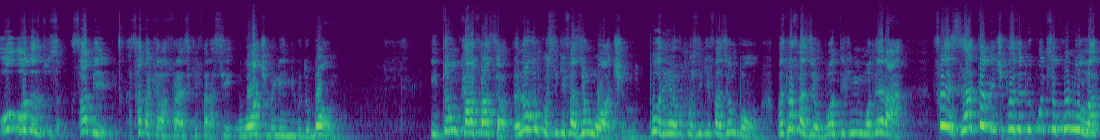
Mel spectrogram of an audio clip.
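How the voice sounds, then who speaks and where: This man's voice sits extremely high in pitch yet has a dark, mellow tone. He talks very fast, his pitch swinging very widely. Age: 30s. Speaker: podcast guest. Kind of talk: casual chat.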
